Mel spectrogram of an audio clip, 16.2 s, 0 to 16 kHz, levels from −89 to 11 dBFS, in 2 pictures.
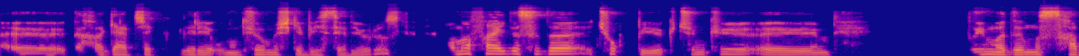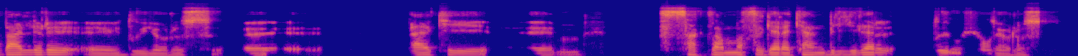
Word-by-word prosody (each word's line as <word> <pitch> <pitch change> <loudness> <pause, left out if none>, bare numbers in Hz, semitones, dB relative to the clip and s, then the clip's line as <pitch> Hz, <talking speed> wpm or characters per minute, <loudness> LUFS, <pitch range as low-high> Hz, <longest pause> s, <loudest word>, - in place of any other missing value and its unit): eee, 110 -2 -10
daha - - -8
gerçekleri 120 0 -3
unutuyormuş 130 +2 +2
gibi 115 -2 -10
hissediyoruz 110 +3 -2 0.4
ama 180 - -6
faydası 175 -1 +4
da 180 0 0
çok 175 - 0
büyük. 125 +3 -10
Çünkü, 145 +2 -2 0.2
emm, 125 0 -7 1.1
duymadığımız 140 -3 +6
haberleri, 135 0 -4 0.2
eee, 105 -1 -11
duyuyoruz. 105 -1 +1 0.3
Eee, - - -6 1.1
belki, 115 -1 -6 0.4
emm, - - -15 0.6
saklanması 125 0 +5
gereken 120 0 -4
bilgiler 120 +2 -6 0.4
duymuş - - -11
oluyoruz. 105 0 -1
125 Hz, 95 wpm, -23 LUFS, 115-135 Hz, 1.1 s, duymadığımız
